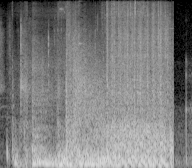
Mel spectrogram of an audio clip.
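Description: Rapid gunfire in a Counter-Strike esports match, a loud close burst of sustained shots lasting a couple of seconds before cutting off sharply.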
